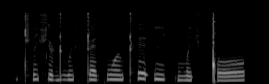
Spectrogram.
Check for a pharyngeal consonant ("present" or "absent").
absent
